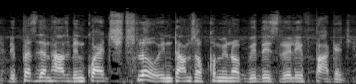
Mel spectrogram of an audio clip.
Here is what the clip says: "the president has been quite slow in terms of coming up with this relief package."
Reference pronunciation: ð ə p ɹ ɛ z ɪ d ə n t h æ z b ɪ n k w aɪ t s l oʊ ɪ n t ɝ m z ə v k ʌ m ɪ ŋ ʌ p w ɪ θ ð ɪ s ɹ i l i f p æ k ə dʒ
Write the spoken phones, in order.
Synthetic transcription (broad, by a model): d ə p ɹ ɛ s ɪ d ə n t h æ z b ɪ n k w aɪ t s l oʊ ɪ n t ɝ m s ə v k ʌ m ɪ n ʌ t w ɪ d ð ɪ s ɹ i l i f p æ k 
